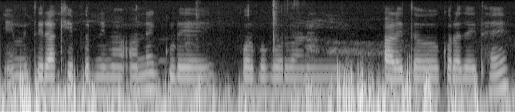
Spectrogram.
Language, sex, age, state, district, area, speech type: Odia, female, 18-30, Odisha, Koraput, urban, spontaneous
